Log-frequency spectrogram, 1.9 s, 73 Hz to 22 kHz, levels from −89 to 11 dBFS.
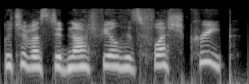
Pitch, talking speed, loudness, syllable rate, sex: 245 Hz, 290 wpm, -18 LUFS, 5.1 syllables/s, female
